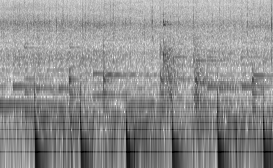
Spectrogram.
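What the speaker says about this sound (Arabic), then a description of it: "غادي نحرك كل شيء مزيان" Paella ingredients sizzle in a pan with paprika, spices, salt and saffron, stirred in steady strokes. The frying sizzle is close and constant, broken by a scraping stir about every half second, with no talk.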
